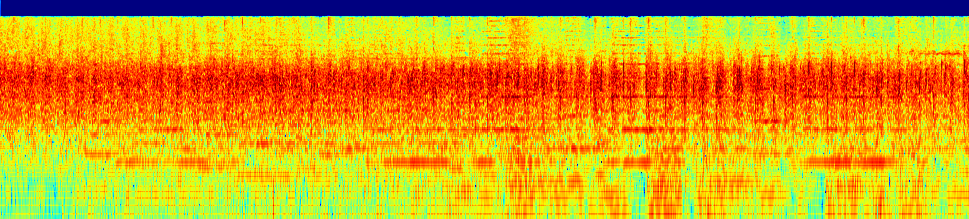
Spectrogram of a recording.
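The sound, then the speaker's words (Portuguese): Warm, sustained applause from an audience at a religious gathering in Brazil, a dense, steady wash of many hands clapping that holds at an even, fairly loud level throughout, with no talking over it. “Isso merece uma calorosa salva de palmas.”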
